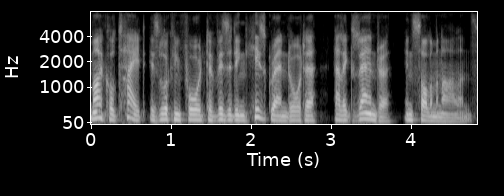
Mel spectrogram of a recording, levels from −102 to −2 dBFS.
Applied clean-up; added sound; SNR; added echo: none; none; none; none.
